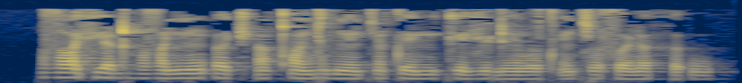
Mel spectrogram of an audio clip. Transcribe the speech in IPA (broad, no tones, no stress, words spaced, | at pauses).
zˤɜ fʲaɖʱəzˤɤ ɲũʔɜt͡ʃʼẽ qʼũɟo ʎẽcə̃ temʲɯkʲavʲa ɖẽlɤtʼẽcɤ sɤɳɜ həʔu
